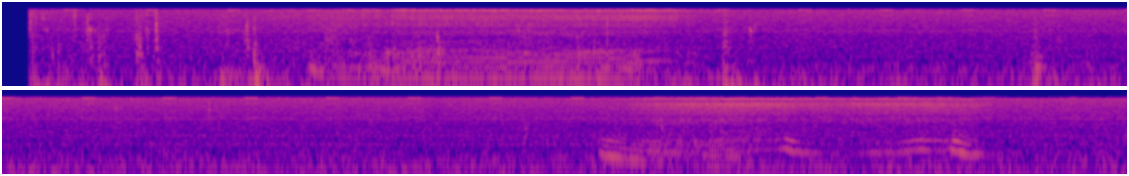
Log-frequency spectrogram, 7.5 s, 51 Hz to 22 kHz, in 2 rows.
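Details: A 5-month-old pug snores while asleep: two snores with a whistling, squeaky edge, separated by faint breathing and small clicks, typical of a flat-faced dog.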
